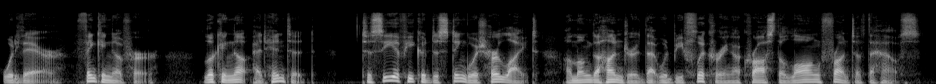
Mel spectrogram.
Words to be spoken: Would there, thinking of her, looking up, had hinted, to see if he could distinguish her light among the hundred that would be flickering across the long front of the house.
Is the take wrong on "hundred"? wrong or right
right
